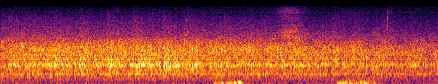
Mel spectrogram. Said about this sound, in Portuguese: Você pode aplaudir a Jesus aí?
